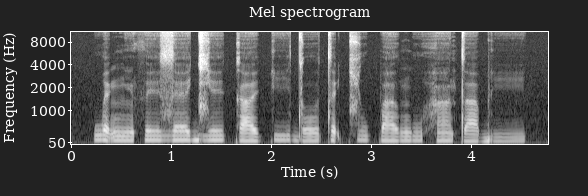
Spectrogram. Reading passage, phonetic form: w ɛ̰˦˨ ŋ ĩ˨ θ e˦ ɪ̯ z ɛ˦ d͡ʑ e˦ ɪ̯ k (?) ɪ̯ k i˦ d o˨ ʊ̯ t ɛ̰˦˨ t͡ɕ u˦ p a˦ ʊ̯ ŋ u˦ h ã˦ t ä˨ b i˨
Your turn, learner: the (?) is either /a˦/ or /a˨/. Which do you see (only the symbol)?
a˨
